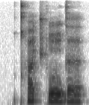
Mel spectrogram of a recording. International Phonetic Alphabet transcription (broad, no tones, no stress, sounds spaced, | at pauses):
qʰ u t͡ʃʼ ũ ɡ ə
